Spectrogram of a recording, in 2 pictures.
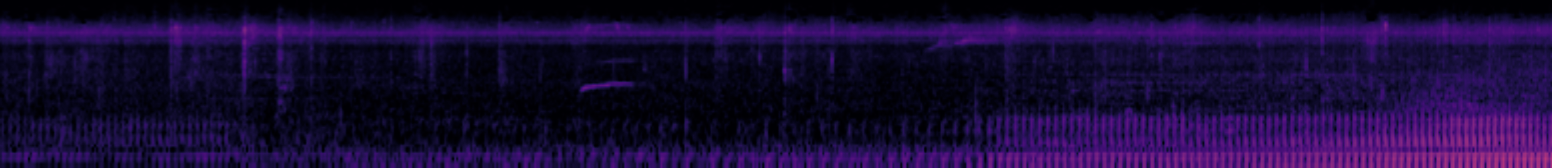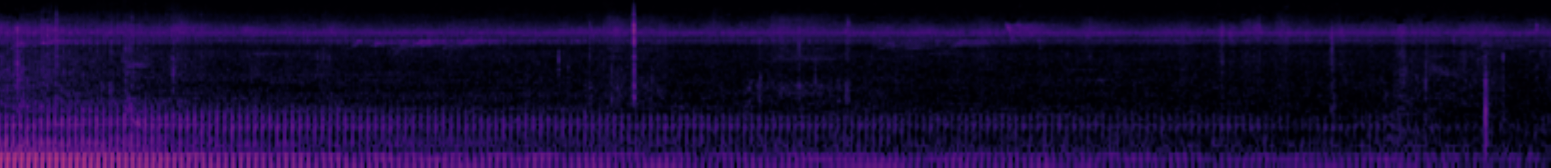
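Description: A motor vehicle engine passing by, swelling over several seconds to its loudest about eleven seconds in and then slowly fading, over a steady high-pitched buzz.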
